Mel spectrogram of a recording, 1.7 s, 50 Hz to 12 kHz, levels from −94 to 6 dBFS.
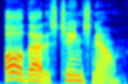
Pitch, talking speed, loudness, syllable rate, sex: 195 Hz, 175 wpm, -16 LUFS, 4.0 syllables/s, female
